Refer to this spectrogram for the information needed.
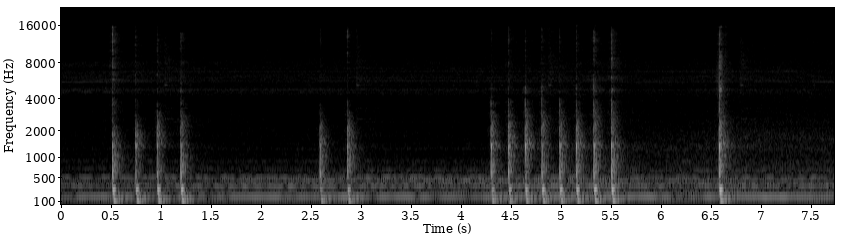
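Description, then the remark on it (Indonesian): Sharp knocking on a closed bedroom window, as if by someone outside, comes in uneven bursts: four quick raps, a pause, two more, then a rapid flurry of about eight, and one last knock, over a low steady hum. “Namun anehnya, suara ketukan tersebut terdengar sangat cepat dengan tempo yang sangat tidak beraturan.”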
